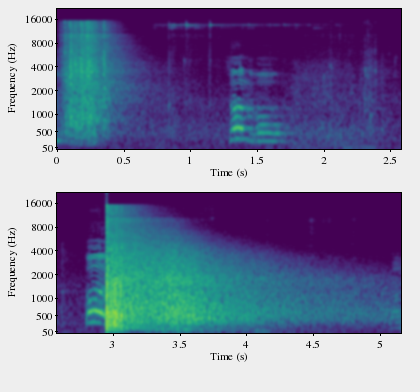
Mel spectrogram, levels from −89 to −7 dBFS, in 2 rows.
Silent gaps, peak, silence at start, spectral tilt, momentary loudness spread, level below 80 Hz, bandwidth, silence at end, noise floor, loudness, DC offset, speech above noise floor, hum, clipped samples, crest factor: none; 0 dBFS; 0 s; -2.5 dB/octave; 27 LU; -66 dBFS; 16 kHz; 0.65 s; -60 dBFS; -24 LUFS; under 0.1%; 38 dB; none; under 0.1%; 28 dB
